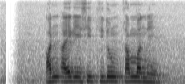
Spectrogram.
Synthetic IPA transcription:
ɐnɐjɐɡesit̪sid̪umsɐmbɐnd̪ʱi

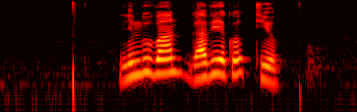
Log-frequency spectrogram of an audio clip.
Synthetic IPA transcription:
limbubanɡabijekot̪ʰijo

